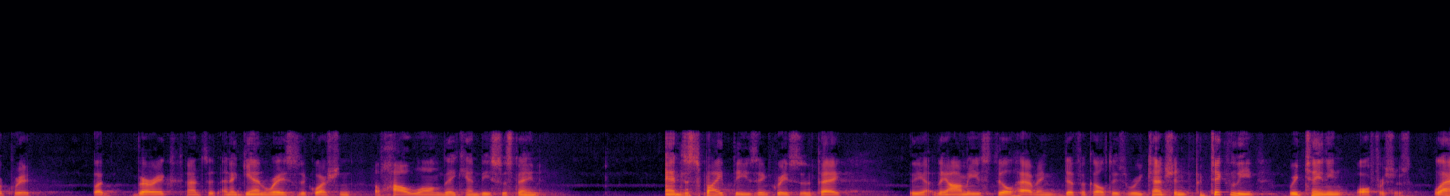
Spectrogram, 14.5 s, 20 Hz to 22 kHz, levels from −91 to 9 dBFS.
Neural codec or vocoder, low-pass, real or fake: codec, 16 kHz, 2 kbps, FunCodec, trained on LibriTTS, 25 frames a second; 7.2 kHz; fake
